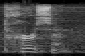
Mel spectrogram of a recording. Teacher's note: the P you need to pronounce that with more air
